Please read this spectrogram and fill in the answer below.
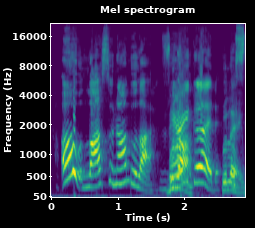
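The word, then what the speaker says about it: La Sonnambula: And I want to pronounce it right. Oh, yes. It's called La Sonambule. Oh, La Sonambula.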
